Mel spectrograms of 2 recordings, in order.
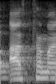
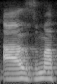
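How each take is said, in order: First: The middle is said with an 'sth' sound. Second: The middle is said with a 'z' sound. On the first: The speaker calls it wrong. "इसको आस्थमा नहीं" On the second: The speaker calls it right. "आजमा पढ़ते हैं"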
